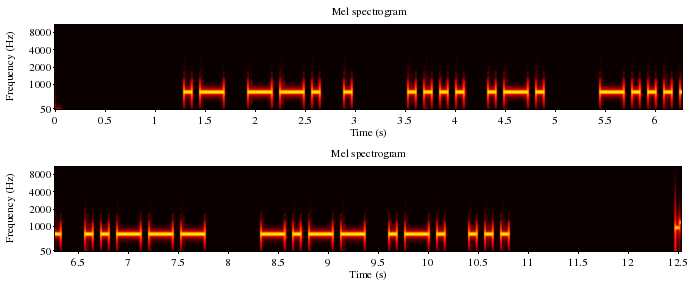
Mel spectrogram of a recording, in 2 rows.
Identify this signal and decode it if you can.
Morse code, heard as a keyed tone, about 15 wpm, 700 Hz. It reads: AGE HR 62 YRS
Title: Practice QSO - Exchange 3 - More Info - 15wpm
